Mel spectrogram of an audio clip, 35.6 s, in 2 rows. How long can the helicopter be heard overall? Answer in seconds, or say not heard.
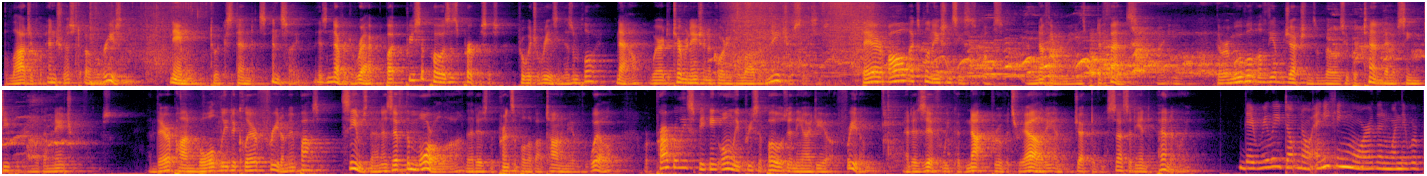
not heard.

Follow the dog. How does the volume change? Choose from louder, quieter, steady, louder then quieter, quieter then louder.
louder then quieter.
